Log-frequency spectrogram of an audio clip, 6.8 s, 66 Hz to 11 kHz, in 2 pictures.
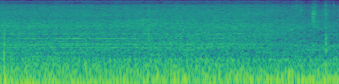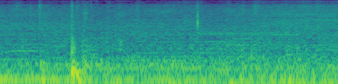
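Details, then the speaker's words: Ford F150 after repair of metallic grinding between engine and transmission (converter mount studs grinding on separator plate), idling: steady low rumble, few faint knocks, no grinding; noise gone. "And now I'm going to test and no more noise present. You guys can hear. I want you to step out of the car. There's no more noise."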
